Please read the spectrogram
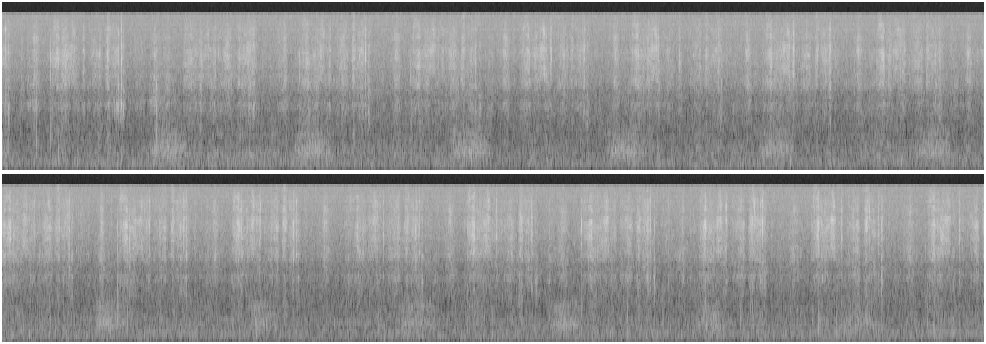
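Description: Crochet hook and yarn rubbing as single crochet stitches are worked close to a clip-on mic: a faint, continuous rustle and scratch, with a soft low swish about every two seconds.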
